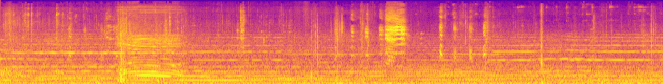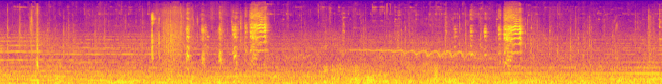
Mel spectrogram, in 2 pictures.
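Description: Chicken clucking in the Lord of the Rings Online video game, a few short clucks and squawks scattered over quiet game ambience and music.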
